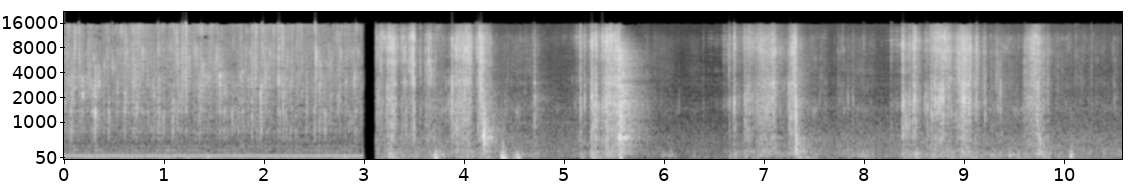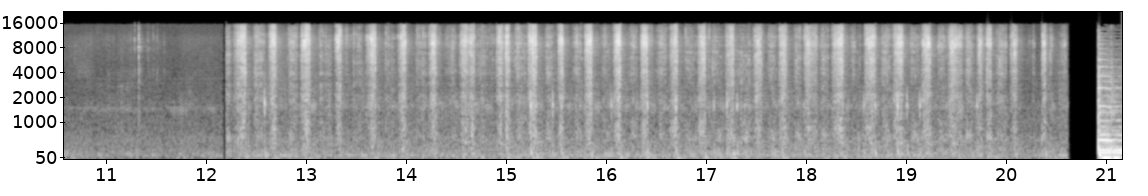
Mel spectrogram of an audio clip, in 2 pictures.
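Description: Spring rolls sizzling as they fry in a pan of oil for about three seconds. Then a knife slicing cabbage on a wooden chopping board in a few separate cuts. Then a carrot being rubbed on a hand grater in a steady run of strokes, about three a second, stopping near the end.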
